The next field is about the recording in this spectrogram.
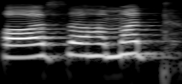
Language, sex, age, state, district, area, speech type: Hindi, female, 60+, Madhya Pradesh, Balaghat, rural, read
